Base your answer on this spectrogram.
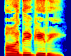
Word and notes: ಆದಿಗಿರಿ: ādigiri

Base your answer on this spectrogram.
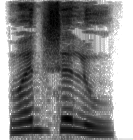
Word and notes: ವಿಜುಲಿ: vijuli

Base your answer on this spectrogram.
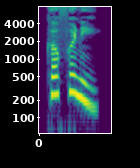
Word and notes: ಕಫಣಿ: kannada

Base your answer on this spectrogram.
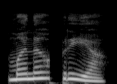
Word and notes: ಮನಃಪ್ರಿಯ: manah priya

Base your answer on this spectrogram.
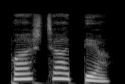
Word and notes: ಪಾಶ್ಚಾತ್ಯ: pāṣātya

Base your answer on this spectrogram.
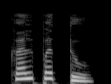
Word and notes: ಕೊಲೆಪಾತ: kole pāta

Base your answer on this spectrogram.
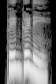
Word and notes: ಪಕ್ಕುಗುಡು: pakkuguḍu

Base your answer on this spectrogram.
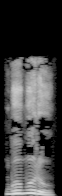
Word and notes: ಗುಬುರು: guburu

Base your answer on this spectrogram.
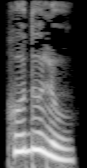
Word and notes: ಹುದುಲು: hudulu

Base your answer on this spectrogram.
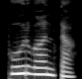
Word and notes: ಪುರವಂತ: puravanta

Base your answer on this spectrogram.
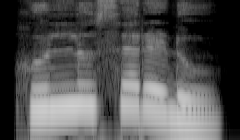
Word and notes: ಹುಲ್ಲುಸರಡು: kannada

